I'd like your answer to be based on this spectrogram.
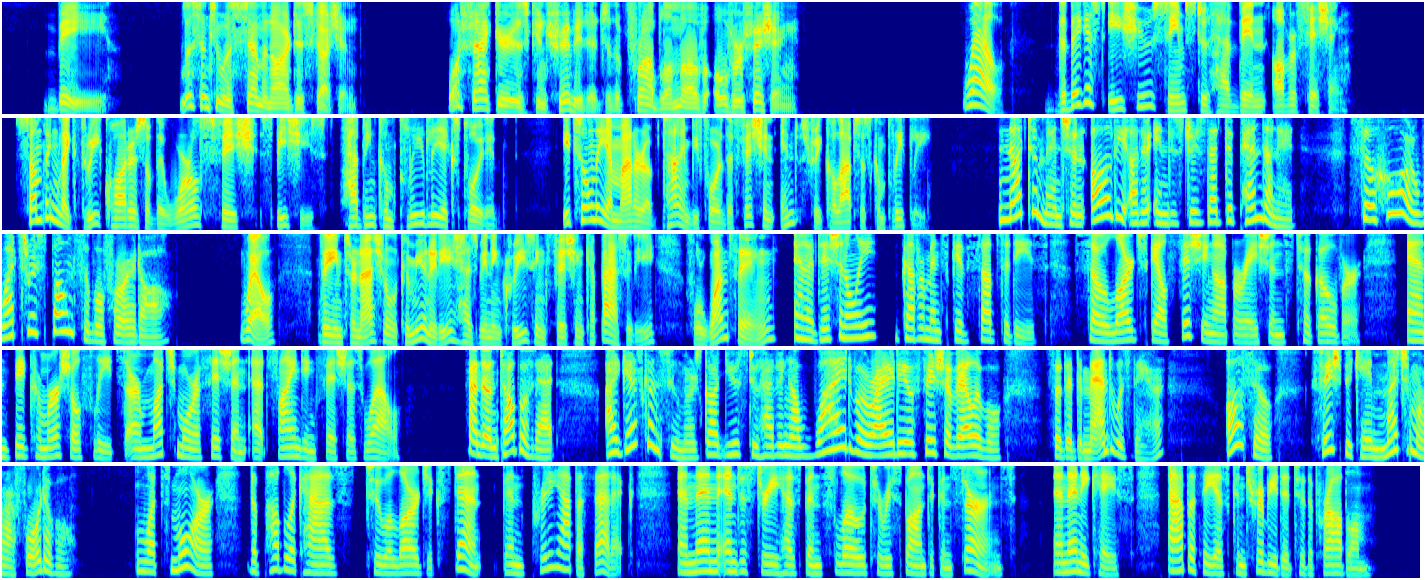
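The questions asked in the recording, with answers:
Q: What factors contributed to the problem of overfishing?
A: Increased international fishing capacity, government subsidies, efficient large commercial fleets, consumer demand for a variety of affordable fish, public apathy and slow industry response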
